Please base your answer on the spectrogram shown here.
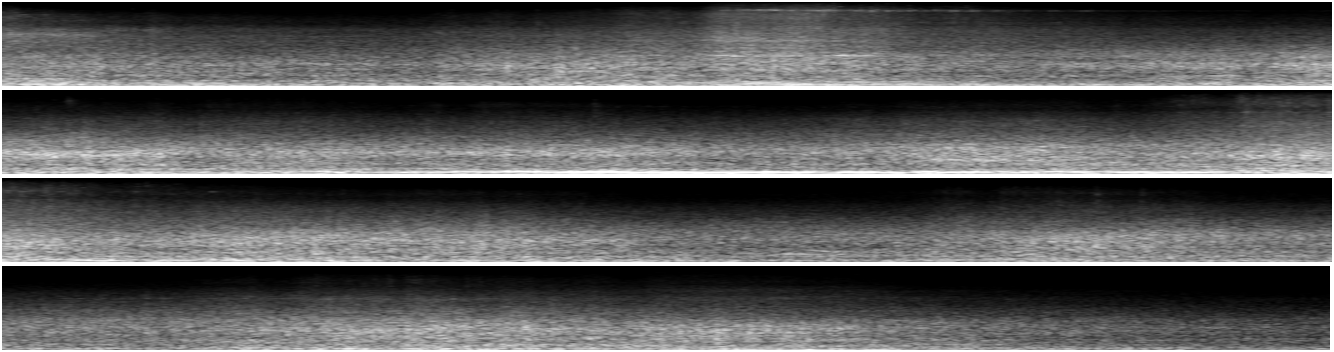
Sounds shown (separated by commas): people talking, motorcycle engine accelerating, motorcycle, car engine accelerating, car, car wheels rolling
